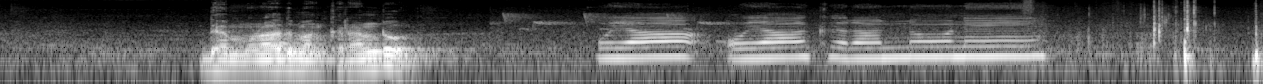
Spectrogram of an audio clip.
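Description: A young man speaks calmly into a phone.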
